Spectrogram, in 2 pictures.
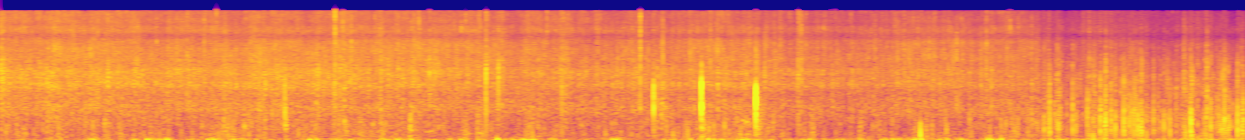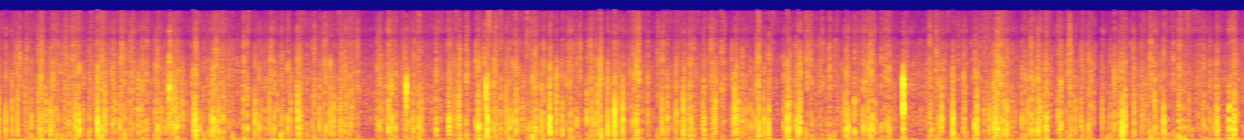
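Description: Rain dripping and pattering in irregular drops. A steady hiss fills the first ten seconds and then eases, leaving scattered sharp drip ticks.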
